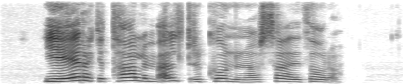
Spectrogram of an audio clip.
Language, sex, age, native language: Icelandic, female, 18-19, Icelandic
